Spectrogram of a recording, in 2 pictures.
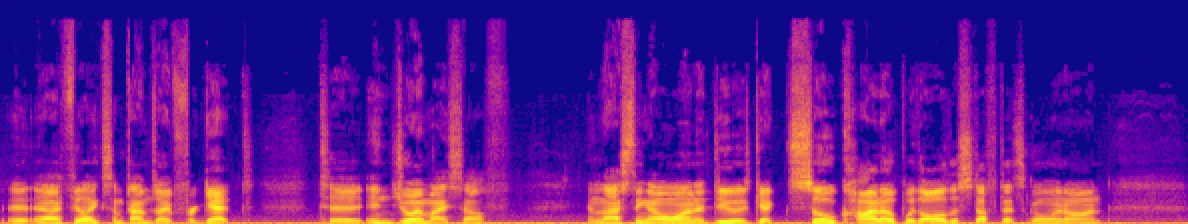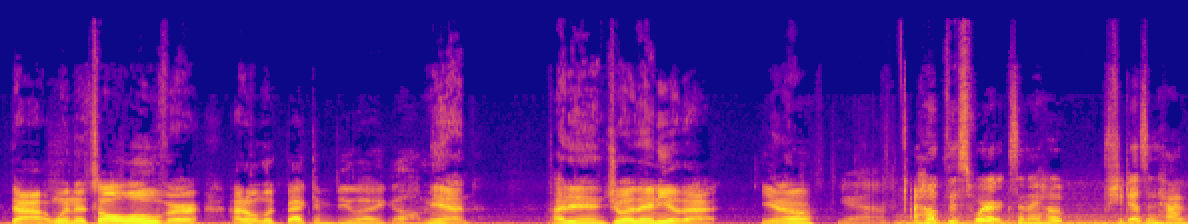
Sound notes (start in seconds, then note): none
